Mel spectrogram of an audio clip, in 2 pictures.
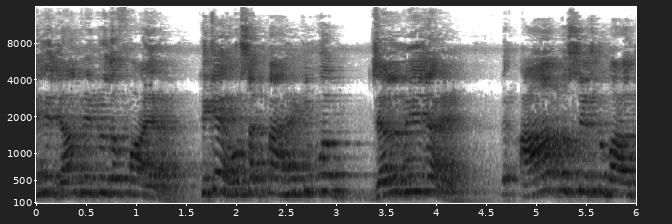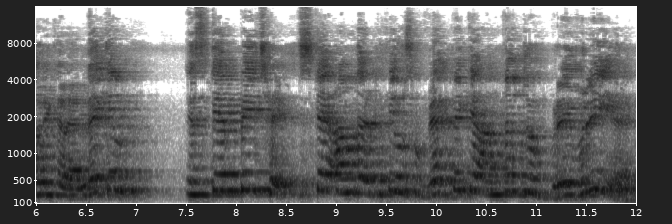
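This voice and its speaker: Indian male teacher giving a slow, repetitive classroom lesson; recorded in a very echoey room, far from the mic. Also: extremely high pitch, bright, forceful tone. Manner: mixes Hindi and English, repeats "ठीक है" often; slow, deliberate explaining with frequent rhetorical questions.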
